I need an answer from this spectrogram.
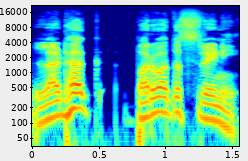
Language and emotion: Telugu, neutral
